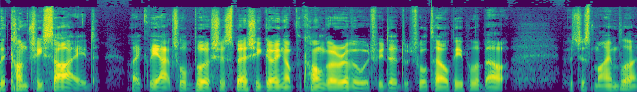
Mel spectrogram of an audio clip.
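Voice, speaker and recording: Very fast speech from a man, delivered in a monotone with flat intonation. The recording is very clean and dry, close-sounding with no echo, over a silent background. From Scotland. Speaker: podcast host. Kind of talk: interview. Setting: hotel room.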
